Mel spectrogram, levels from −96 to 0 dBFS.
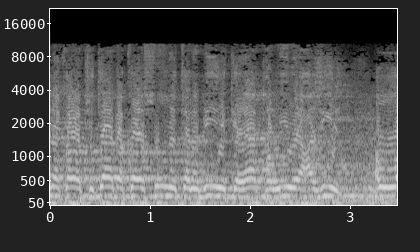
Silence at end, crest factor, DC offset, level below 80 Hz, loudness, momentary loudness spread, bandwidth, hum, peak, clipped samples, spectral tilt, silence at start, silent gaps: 0 s; 10 dB; under 0.1%; -28 dBFS; -20 LUFS; 2 LU; 11 kHz; none; -8 dBFS; under 0.1%; -6 dB/octave; 0 s; none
